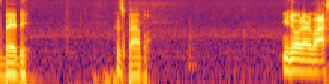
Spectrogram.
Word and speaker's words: Babbel: goes big 55% they're not messing around it's Babble baby that's Babble you know what our last sponsor is it's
